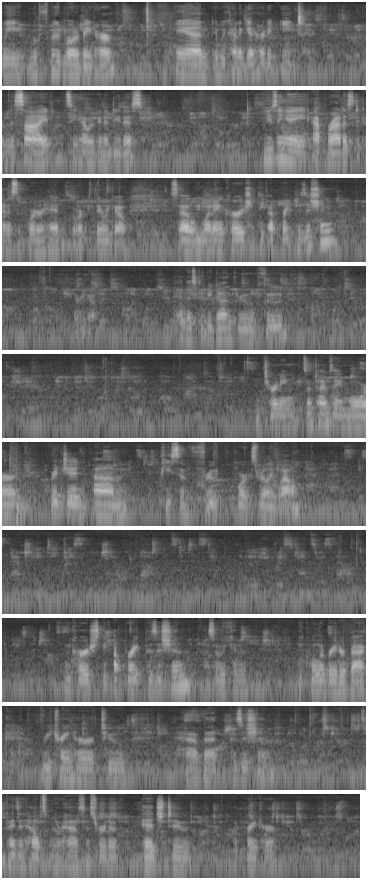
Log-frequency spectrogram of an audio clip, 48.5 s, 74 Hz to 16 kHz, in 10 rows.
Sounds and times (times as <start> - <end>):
Speech: 0.0 - 48.4.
